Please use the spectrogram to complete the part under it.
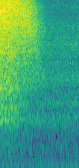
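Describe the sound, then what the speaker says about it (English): A school bus stops outside, giving a loud burst of air-brake hiss that fades within a second, heard from indoors. "I got a school bus out there stopping."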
